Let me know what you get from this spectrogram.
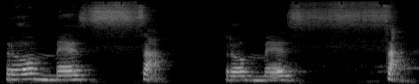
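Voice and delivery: "promessa" very slow, the ss hissed long; slow "promessa" with a snake-like sss; hissing S. Shown as a demonstration. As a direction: stretch the ss in "promessa". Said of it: "Todas têm um sonzinho da cobra".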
